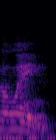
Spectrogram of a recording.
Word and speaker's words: Elaine: asks me about her that's Elaine I reply runs with pain she frowns everybody says that rhymes with pain what does it mean you don't want to mess with Elaine I advised her seriously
